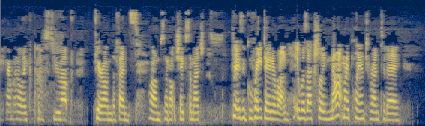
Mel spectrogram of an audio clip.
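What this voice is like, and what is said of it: Out of breath. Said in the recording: “I'm going to be a little bit out of breath. So I'm in my cool down for half marathon training.”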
